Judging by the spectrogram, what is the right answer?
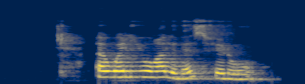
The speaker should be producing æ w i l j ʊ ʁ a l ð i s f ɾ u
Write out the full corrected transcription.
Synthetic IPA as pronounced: æ w æ l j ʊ ʁ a l ð æ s f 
